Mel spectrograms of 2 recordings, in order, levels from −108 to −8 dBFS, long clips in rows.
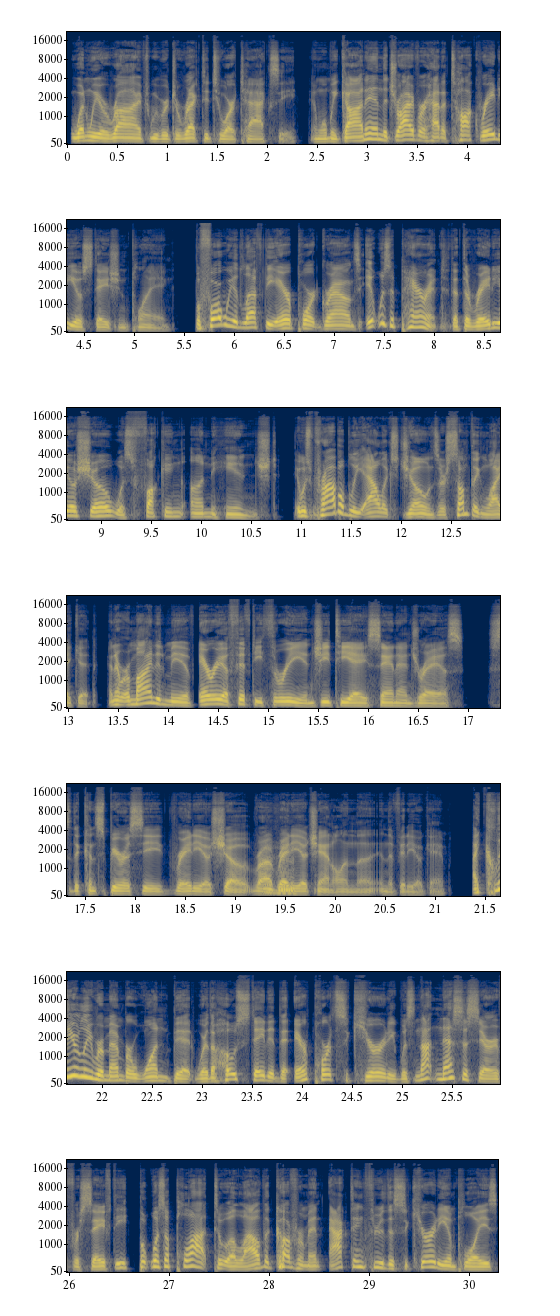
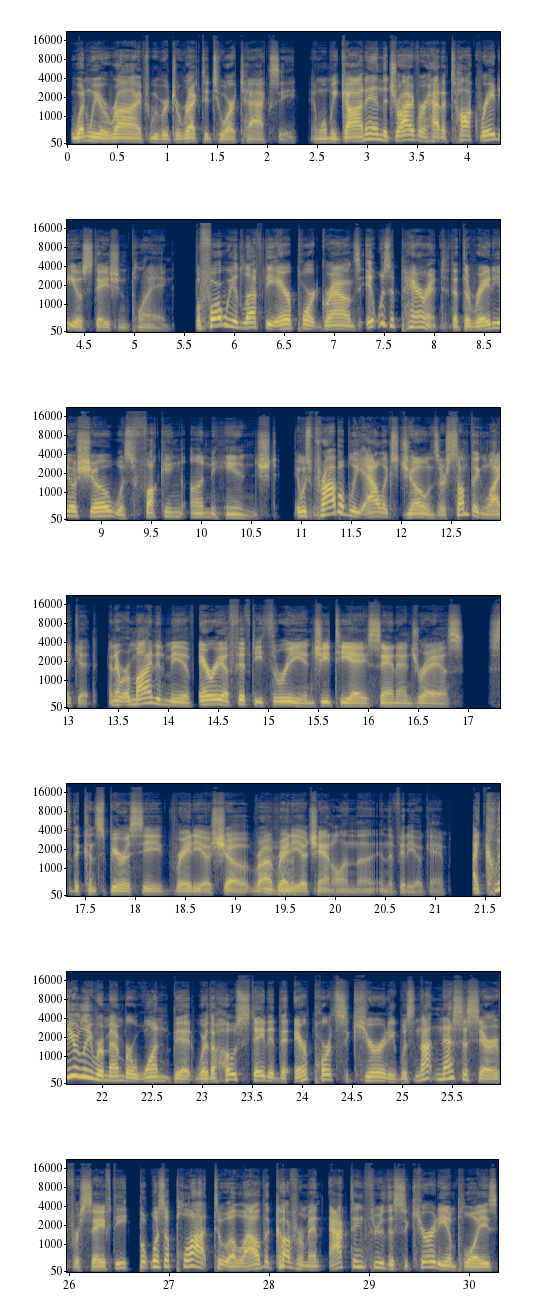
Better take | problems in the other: first | thin; very slightly; fading below 550 Hz

